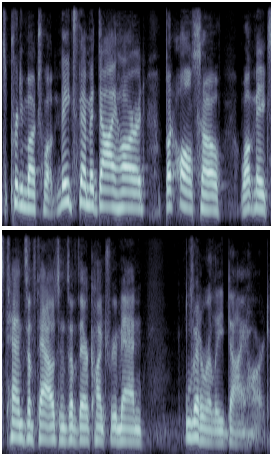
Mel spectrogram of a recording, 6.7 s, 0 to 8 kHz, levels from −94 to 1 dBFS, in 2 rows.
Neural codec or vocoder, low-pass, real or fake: codec, 16 kHz, 2 kbps, FreqCodec, larger model; 7.2 kHz; fake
